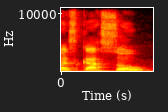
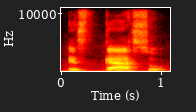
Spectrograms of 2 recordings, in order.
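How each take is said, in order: First: "escaso" said as escasÓ, stress on the last O; wrong-word demo, "escaso" stressed es-ca-SÓ; stress on final syllable. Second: "Escaso" said es-CA-so, stress on CA; correcting take, "Escaso" with a long stressed CA; stress on middle syllable. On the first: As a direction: land "escaso" on the end: es-ca-SÓ. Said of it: "Porque escaso existe". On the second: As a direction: lean on the CA in "Escaso", letting the last O drop. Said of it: "en este caso es escaso". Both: Shown as a demonstration.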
